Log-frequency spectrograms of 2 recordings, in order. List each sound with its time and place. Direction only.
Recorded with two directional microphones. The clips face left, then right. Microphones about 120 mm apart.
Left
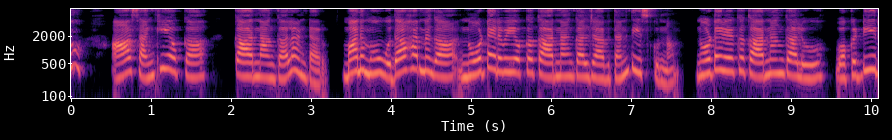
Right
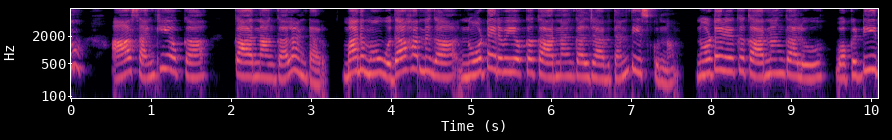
0.5 s a woman's voice: 55° left (ahead or behind)
3.7 s a woman's voice: 35° left (ahead or behind)
4.0 s a woman's voice: 55° left (ahead or behind)
7.8 s a woman's voice: 50° left (ahead or behind); by 10.1 s 65° left (ahead or behind)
